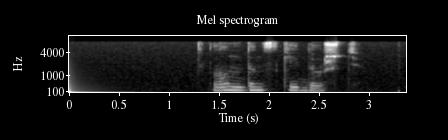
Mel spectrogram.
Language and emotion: Russian, neutral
